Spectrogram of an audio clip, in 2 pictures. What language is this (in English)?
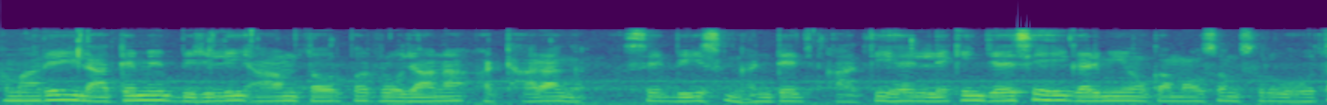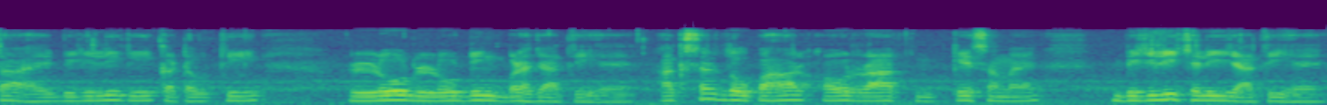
Urdu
